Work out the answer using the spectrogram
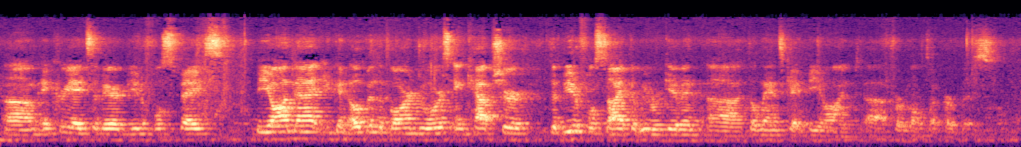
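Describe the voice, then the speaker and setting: Picked up by a distant microphone in a highly reverberant room with a faint hiss, a young man from Lufkin, Texas, gives a class project presentation. He steps through each slide methodically, leaning often on uh and um. His pitch is medium with little movement, and his tone is a bit bright.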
